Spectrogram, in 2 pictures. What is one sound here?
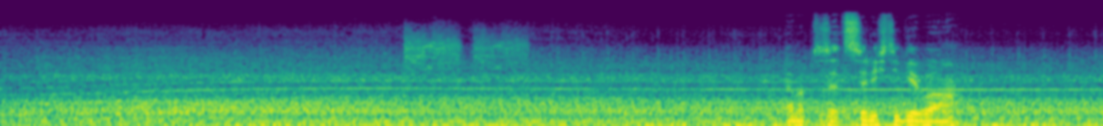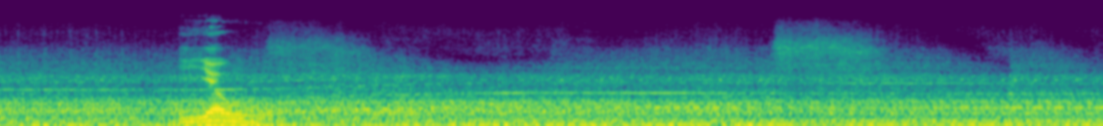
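A locomotive engine idles with a steady low rumble.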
